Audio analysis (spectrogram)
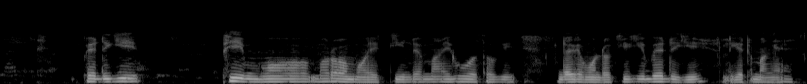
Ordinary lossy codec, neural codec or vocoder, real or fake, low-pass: MP3, 48 kbps; vocoder, 22.05 kHz, 80 mel bands, WaveNeXt; fake; 5.4 kHz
